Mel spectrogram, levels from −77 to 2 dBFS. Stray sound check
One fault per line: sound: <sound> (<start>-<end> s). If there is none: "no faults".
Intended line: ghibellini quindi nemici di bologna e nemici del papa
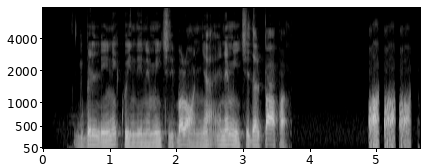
sound: laugh (4.9-5.5 s)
